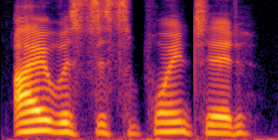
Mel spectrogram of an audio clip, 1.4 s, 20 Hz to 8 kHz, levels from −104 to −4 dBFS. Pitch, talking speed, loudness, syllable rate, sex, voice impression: 185 Hz, 130 wpm, -19 LUFS, 5.0 syllables/s, female, very feminine, slightly adult-like, thin, tensed, slightly powerful, very bright, slightly soft, very clear, very fluent, cute, slightly cool, very intellectual, refreshing, sincere, very calm, friendly, reassuring, unique, slightly elegant, sweet, lively, kind, slightly sharp, modest, light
